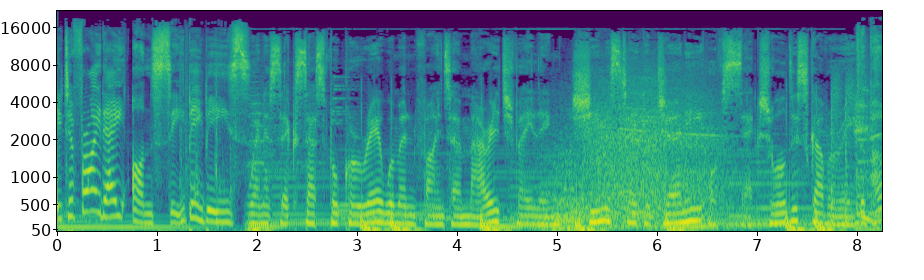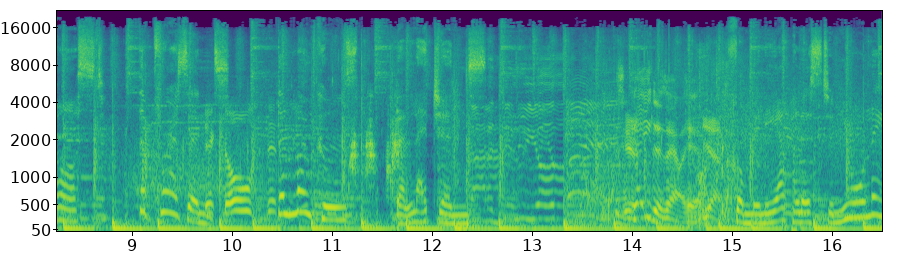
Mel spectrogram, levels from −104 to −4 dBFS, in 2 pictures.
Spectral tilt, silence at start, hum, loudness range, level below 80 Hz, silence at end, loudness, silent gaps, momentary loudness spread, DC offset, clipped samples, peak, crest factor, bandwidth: -4.5 dB/octave; 0 s; none; 1 LU; -24 dBFS; 0 s; -16 LUFS; none; 5 LU; under 0.1%; under 0.1%; -2 dBFS; 14 dB; 19.5 kHz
